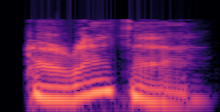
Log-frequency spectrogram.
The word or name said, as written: carreta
